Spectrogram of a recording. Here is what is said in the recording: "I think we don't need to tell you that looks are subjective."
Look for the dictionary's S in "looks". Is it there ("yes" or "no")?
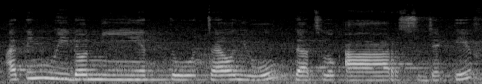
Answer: no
